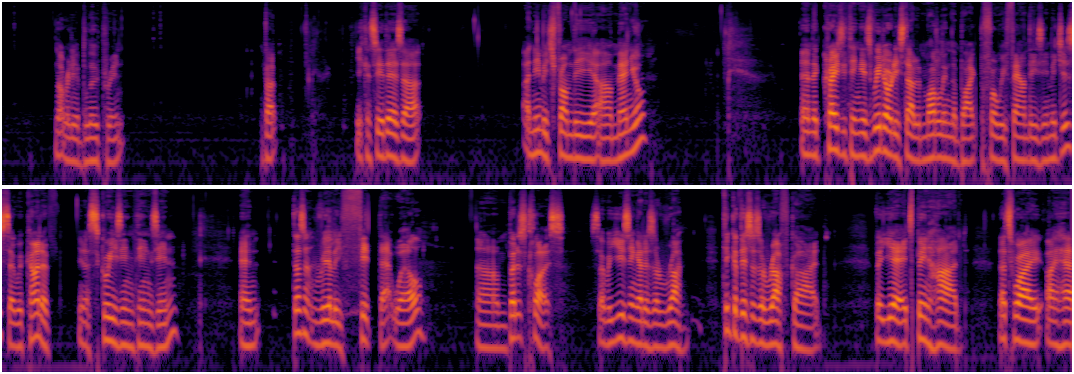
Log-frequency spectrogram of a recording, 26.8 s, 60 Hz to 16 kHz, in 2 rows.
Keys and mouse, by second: 0.1 click, 2.2-16.1 drag.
